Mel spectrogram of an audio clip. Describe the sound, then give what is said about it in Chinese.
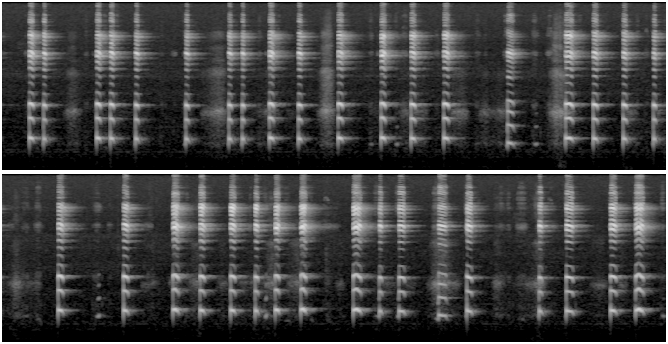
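A squeaky rubber chicken toy squawks out a tune, its honking squeals rising and falling in pitch in quick rhythmic bursts with brief pauses between phrases, played alone with no talking. “那我今天呢，就想用我的老板尖叫鸡来演奏一首歌曲，希望大家猜得到是什么歌，也希望大家听完过后可以开心一点。”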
